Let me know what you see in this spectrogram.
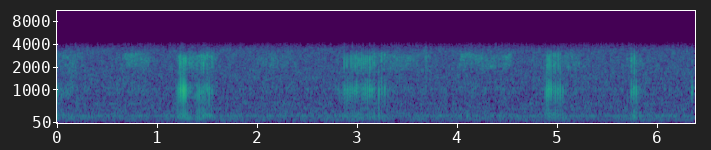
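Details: Sleeping baby snoring lightly: soft, snuffly snorting breaths at irregular intervals over a steady background hiss.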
